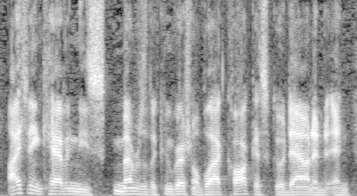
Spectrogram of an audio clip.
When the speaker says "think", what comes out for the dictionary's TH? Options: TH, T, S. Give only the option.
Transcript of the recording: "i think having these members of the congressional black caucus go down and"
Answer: TH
